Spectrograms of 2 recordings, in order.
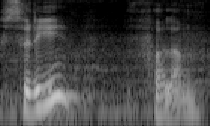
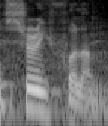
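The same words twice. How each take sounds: First: श्रीफलम drawn out slowly, syllable by syllable; slow dictation. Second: Said in the usual way. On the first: Shown as a demonstration. Teacher dictates the Sanskrit word slowly to students. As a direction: spell श्रीफलम out very slowly for note-taking.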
